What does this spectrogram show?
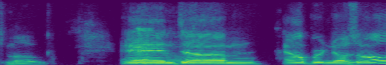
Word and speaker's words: Moog: of the Moog and that is how you pronounce it not Moog it's Moog and um Albert knows all about it and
